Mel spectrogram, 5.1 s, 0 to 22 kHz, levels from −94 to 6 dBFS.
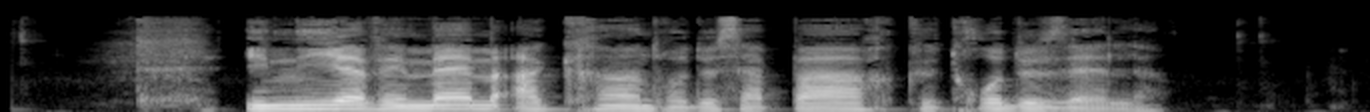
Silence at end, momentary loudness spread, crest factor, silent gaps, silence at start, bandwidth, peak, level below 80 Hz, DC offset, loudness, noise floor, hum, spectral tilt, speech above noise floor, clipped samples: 0.8 s; 17 LU; 18 dB; none; 0.5 s; 11.5 kHz; 0 dBFS; -44 dBFS; under 0.1%; -17 LUFS; -66 dBFS; none; -6.5 dB/octave; 50 dB; under 0.1%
